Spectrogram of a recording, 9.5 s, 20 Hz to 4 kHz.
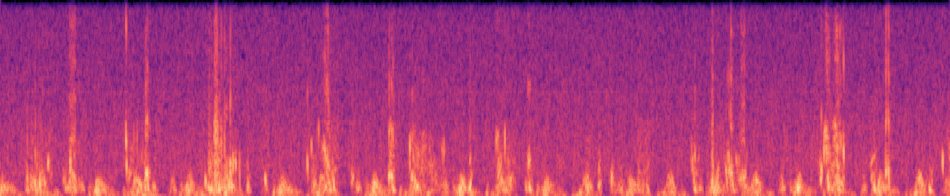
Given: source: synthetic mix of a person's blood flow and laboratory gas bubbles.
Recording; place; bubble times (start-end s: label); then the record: Doppler ultrasound of blood flow; precordium
0.24-0.53 s: bubbles
0.61-0.81 s: bubbles
1.22-1.59 s: bubbles
2.02-2.42 s: bubbles
2.45-2.52 s: bubbles
2.62-2.70 s: bubbles
3.05-3.40 s: bubbles
3.50-3.62 s: bubbles
3.87-3.98 s: bubbles
4.07-4.48 s: bubbles
4.66-4.75 s: bubbles
4.94-5.17 s: bubbles
5.24-5.35 s: bubbles
5.84-5.92 s: bubbles
5.97-6.03 s: bubbles
6.08-6.25 s: bubbles
6.36-6.50 s: bubbles
6.88-7.00 s: bubbles
7.09-7.50 s: bubbles
8.18-8.48 s: bubbles
8.69-8.94 s: bubbles
9.26-9.36 s: bubbles
9.39-9.51 s: bubbles
From the record:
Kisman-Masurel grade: 243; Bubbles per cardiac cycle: several, 3 to 8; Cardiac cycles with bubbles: 100%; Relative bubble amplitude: loud (0.450 to 0.775); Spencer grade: 3 (all of the cardiac periods contain showers or single bubble signals, but not dominating or overriding the cardiac motion signals); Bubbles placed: only in the low amplitude regions of the cardiac cycle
